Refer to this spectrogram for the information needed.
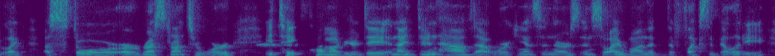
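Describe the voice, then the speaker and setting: Man, 40s, from the Philippines, low voice, video call, friendly, conversational, frequent ums. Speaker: nurse and business owner, call host. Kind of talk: casual group video call.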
